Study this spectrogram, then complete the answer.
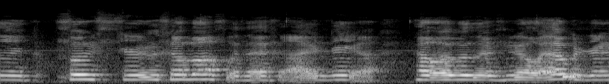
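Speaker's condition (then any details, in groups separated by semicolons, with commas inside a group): Speech impairment after birth surgery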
